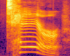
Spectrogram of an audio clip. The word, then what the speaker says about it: tear: you pronounce it as tear I call it the air vowel you go up on the a pull back on the r air and the word is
